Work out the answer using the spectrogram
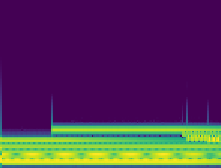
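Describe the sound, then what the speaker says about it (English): A steady, loud sustained sine-tone layer from a Soundiron marimba Kontakt instrument holds a pure chord, with faint soft clicks as notes shift near the start and end. "Absolutely love the sine layer."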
